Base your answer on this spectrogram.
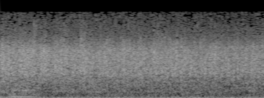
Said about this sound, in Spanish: bueno, qué ovación.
